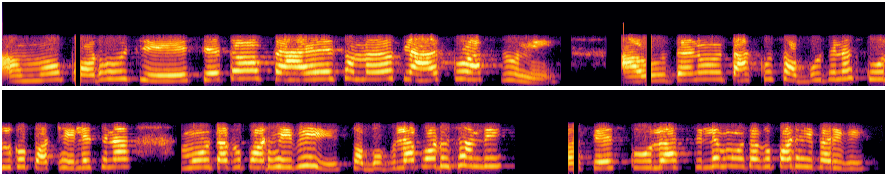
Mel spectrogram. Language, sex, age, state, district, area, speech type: Odia, female, 18-30, Odisha, Nayagarh, rural, conversation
